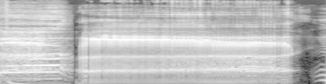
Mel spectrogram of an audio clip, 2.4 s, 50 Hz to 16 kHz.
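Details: Burp compilation clip: a short sound, then one long, loud, steady voiced belch of about 1.6 seconds, followed by an apology, with background music.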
